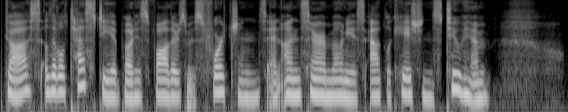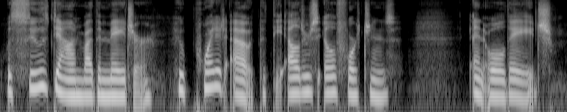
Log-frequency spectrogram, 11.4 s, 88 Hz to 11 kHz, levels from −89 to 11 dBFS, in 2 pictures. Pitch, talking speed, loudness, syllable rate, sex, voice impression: 185 Hz, 155 wpm, -19 LUFS, 5.5 syllables/s, female, very feminine, young, very thin, slightly relaxed, slightly weak, slightly bright, soft, clear, fluent, slightly raspy, very cute, intellectual, very refreshing, very sincere, calm, friendly, reassuring, slightly unique, elegant, very sweet, slightly lively, very kind, modest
